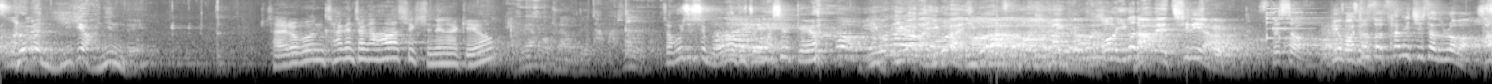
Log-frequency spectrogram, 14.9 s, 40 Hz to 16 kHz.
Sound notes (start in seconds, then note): 9.4 boisterous and loud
